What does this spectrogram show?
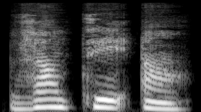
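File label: "vingt et un", French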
